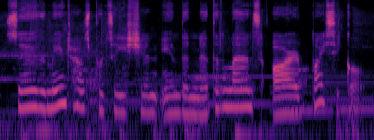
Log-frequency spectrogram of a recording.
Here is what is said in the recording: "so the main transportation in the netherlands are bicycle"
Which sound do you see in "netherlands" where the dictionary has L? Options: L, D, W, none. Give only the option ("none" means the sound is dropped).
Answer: L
